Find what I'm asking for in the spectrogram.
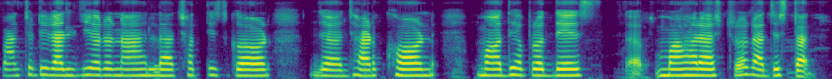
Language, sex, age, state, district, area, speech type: Odia, female, 30-45, Odisha, Rayagada, rural, spontaneous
